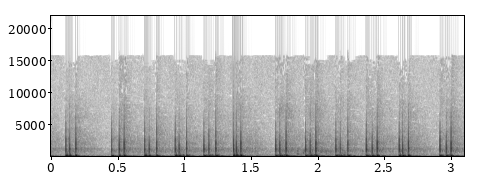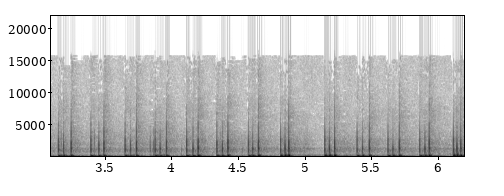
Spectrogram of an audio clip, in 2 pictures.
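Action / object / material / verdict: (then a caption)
tap / paper notebook cover and edge / paper / none. A purple paper notebook, held tilted, is tapped and scratched along its edge and cover with the fingertips. About 25 quick, dull, low-pitched taps come in an irregular stream, each dying away almost at once, with faint scratching between them.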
